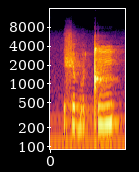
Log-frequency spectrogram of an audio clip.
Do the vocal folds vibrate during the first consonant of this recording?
no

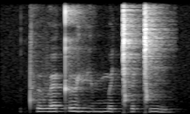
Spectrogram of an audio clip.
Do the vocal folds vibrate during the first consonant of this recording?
no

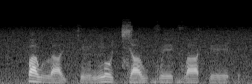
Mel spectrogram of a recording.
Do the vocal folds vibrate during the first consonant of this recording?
no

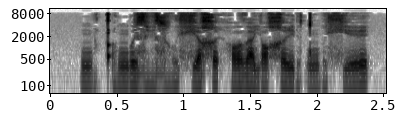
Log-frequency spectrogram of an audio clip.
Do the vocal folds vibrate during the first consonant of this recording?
yes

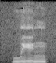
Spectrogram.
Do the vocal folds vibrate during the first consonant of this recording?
yes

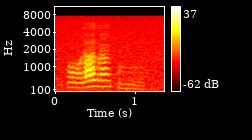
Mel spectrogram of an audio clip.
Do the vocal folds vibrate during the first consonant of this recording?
yes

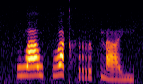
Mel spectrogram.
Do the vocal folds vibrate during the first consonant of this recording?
yes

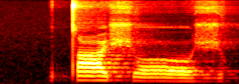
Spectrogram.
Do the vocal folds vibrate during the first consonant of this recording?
no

